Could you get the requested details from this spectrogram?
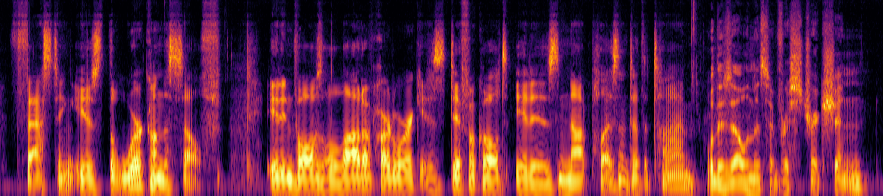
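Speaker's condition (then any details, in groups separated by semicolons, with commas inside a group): No condition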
